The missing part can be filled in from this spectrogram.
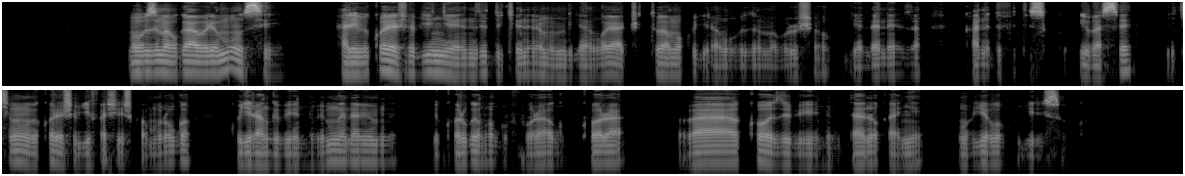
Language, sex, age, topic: Kinyarwanda, male, 25-35, education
